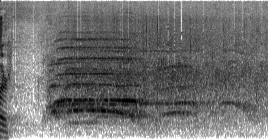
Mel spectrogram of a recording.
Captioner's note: attendees cheering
